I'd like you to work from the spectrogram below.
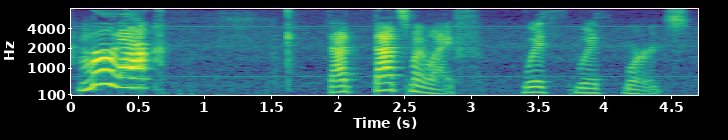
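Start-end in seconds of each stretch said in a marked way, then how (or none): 0.1-0.7 blurted word. Real, not acted. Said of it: "try to say a normal thing".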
